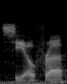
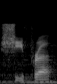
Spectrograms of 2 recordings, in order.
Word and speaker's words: Siofra: Because they've got that weird, like, it's not Siofra, it's Shifra, because it's like a Welsh, I think.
